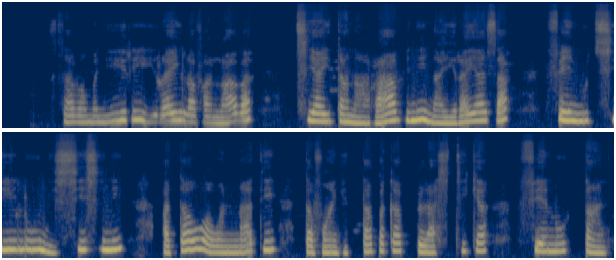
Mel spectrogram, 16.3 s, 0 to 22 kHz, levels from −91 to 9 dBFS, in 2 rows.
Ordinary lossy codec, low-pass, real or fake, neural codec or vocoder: Opus, 24 kbps; 19.8 kHz; fake; vocoder, 44.1 kHz, 128 mel bands every 256 samples, BigVGAN v2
